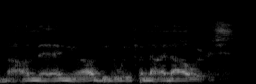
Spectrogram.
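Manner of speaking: put-on just-woke-up sleepy voice. Acting out a sleepy-sounding man answering a question: put-on just-woke-up voice. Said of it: "did you just wake up?".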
